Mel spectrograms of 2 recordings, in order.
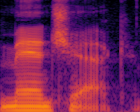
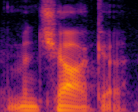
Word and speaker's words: Manchaca: William Cannon and they pronounce it Manchac. It looks like Manchaca.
